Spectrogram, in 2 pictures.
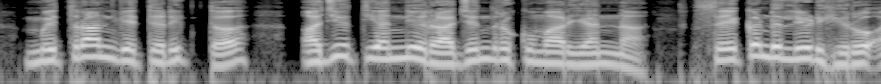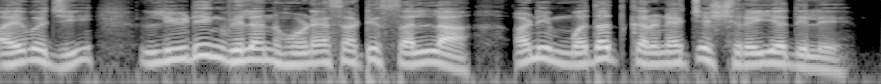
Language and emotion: Marathi, neutral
